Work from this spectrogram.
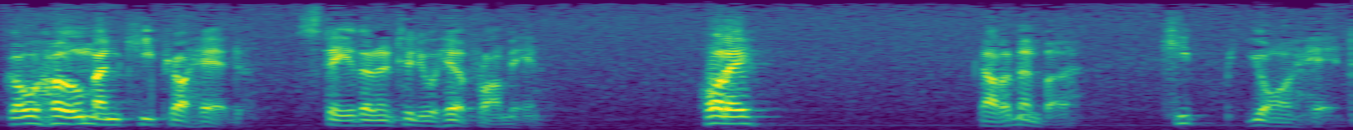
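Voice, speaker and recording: A man's voice: mid-range voice, sing-song, moderate pace, slightly rough. An actor in a 1940s radio drama playing a stern, ambitious barrister, a cold, self-serving man with a clipped, commanding delivery. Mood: curt, commanding. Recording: muffled vintage 1940s radio recording.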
